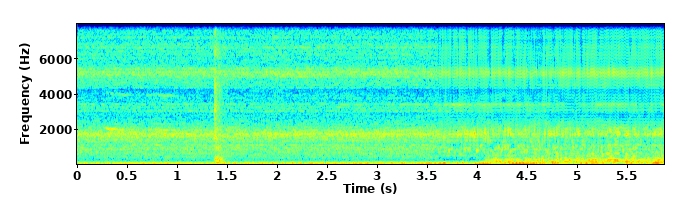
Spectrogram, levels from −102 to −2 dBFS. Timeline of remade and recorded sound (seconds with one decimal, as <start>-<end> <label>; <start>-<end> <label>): 0.0-3.6 recorded; 3.6-5.9 remade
